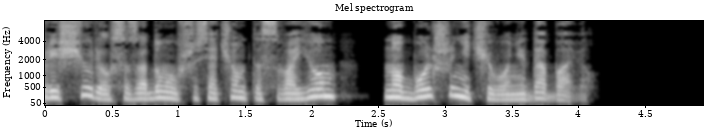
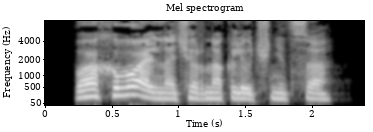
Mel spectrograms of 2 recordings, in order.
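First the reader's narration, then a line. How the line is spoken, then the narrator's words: Dry remark. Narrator (Russian): по обыкновению сухо заметил Рок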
